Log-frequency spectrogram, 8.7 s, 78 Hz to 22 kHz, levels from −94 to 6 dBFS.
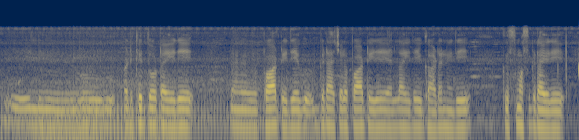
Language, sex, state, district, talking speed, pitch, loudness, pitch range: Kannada, male, Karnataka, Dharwad, 125 wpm, 135 Hz, -23 LUFS, 130-140 Hz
